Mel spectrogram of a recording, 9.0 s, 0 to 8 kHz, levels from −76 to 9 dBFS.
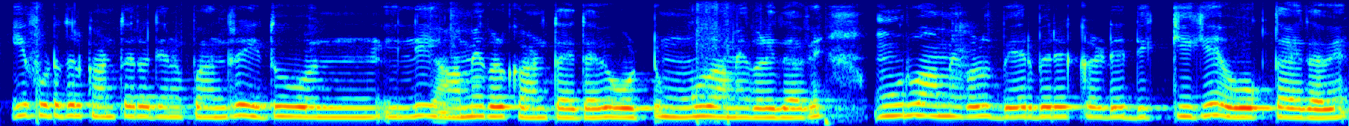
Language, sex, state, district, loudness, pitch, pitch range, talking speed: Kannada, female, Karnataka, Gulbarga, -16 LUFS, 230 Hz, 220-235 Hz, 165 wpm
